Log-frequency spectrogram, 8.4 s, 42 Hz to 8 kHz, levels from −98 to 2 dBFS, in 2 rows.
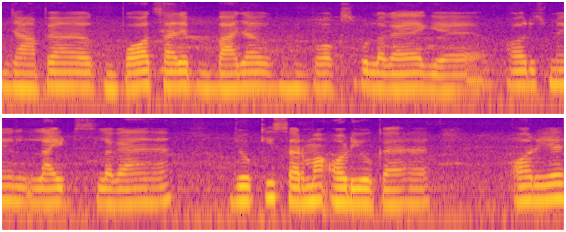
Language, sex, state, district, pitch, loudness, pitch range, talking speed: Hindi, male, Bihar, Saran, 150 Hz, -17 LUFS, 145-160 Hz, 155 wpm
